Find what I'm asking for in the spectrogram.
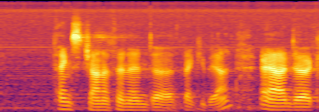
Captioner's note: voiceover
